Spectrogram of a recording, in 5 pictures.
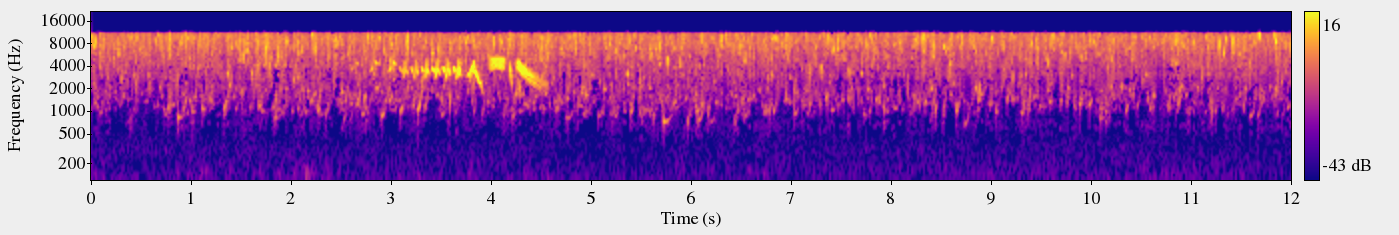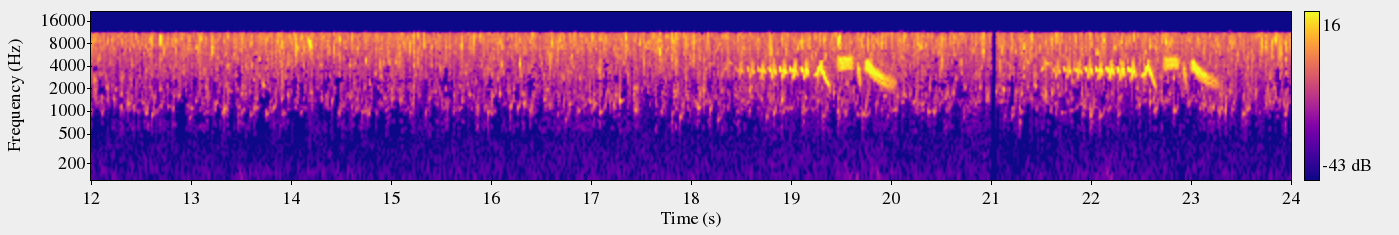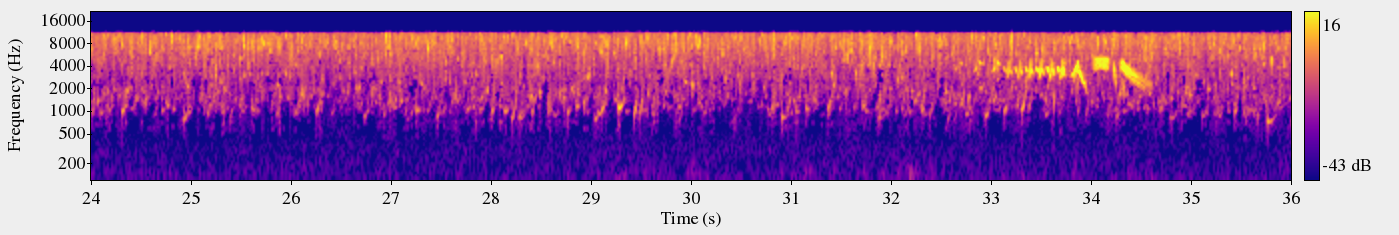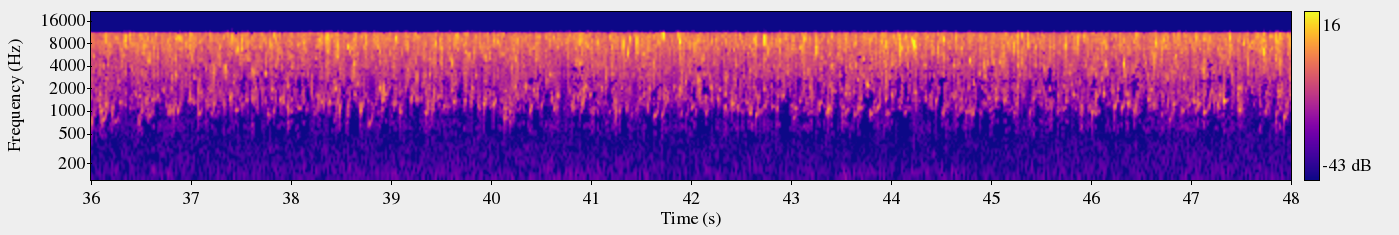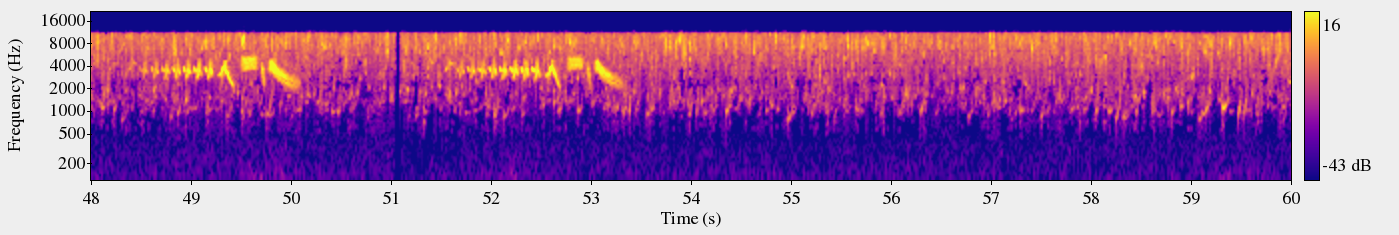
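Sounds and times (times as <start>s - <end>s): small bird trilling call: 2.8s - 4.6s, 18.4s - 20.1s, 21.5s - 23.4s, 32.8s - 34.7s, 48.4s - 50.2s, 51.5s - 53.4s.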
